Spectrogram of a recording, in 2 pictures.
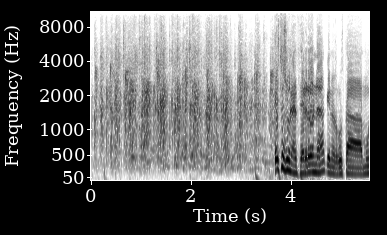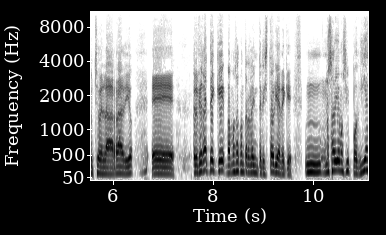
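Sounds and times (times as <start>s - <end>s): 
audience applause: 0.0s - 4.3s
speech: 3.7s - 11.1s.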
